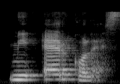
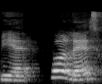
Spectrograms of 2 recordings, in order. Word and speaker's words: miércoles: Miércoles. That ends in an S. That's Wednesday. We should stress the second to last syllable, but we don't say miércoles.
